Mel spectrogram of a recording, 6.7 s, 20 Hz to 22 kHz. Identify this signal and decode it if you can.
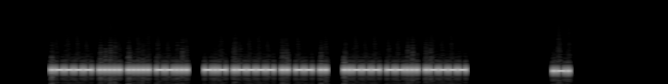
Morse code, heard as a keyed tone, about 53 wpm, 700 Hz. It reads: 1557 K1IMI 271 R
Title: Worked All Europe DX Contest - QTC Exchange - 50wpm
